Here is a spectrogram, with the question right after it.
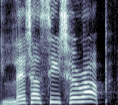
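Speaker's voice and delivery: mother bear growl. Acted. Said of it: "Mother Bear growled".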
